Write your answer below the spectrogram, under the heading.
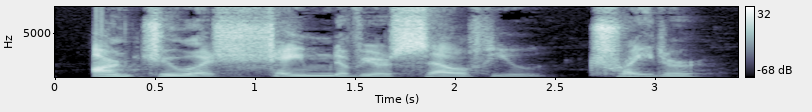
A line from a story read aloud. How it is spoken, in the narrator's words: In a quite different voice, in control of himself, sad and bitter, he snarled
